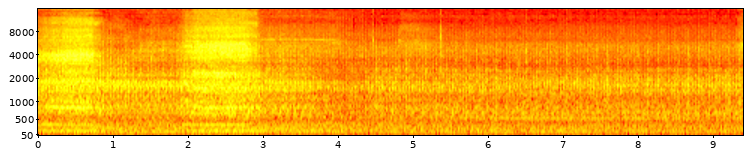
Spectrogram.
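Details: Cub Cadet with a Yanmar diesel engine ticking at a steady beat, with two loud high-pitched whining bursts early on from a damaged, messed-up transmission.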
